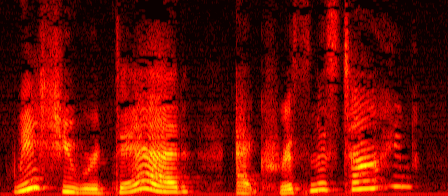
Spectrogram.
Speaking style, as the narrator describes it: cried Flame

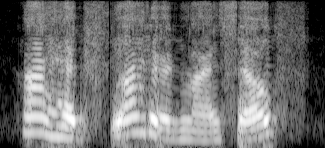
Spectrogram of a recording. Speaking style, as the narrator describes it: cried young Wharton with a laugh

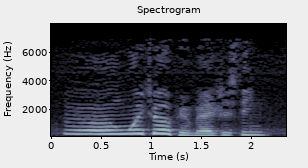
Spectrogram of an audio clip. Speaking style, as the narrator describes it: he asked with a wide yawn, for he had just wakened

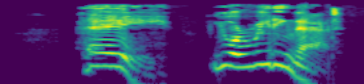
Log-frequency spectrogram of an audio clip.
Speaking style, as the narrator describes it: he cried

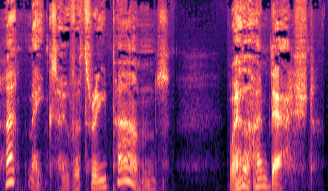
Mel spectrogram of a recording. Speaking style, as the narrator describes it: he murmured

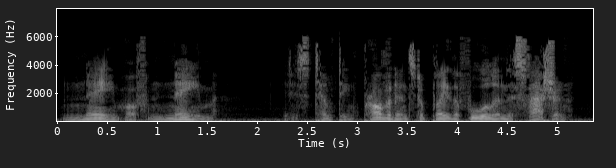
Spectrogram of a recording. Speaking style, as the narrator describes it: Le Chapelier swore softly, muttering

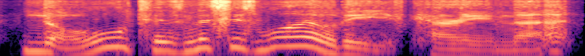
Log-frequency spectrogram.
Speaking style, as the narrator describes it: he answered

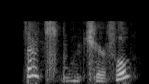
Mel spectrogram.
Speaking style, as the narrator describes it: she exclaimed

